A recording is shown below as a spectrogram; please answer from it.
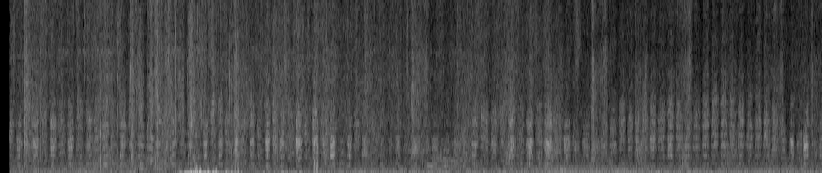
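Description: Dogs panting in quick rhythmic breaths, with footsteps on wet sand. A brief low thump on the microphone about two and a half seconds in.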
